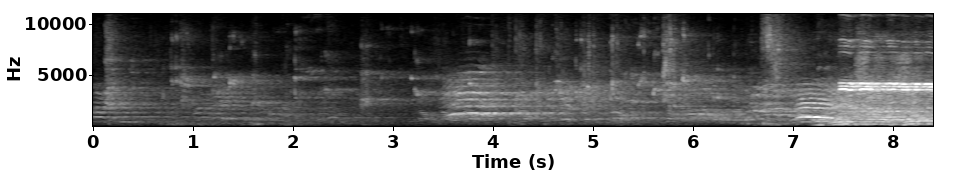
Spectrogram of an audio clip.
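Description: Young women players shout and call out to each other across the court.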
